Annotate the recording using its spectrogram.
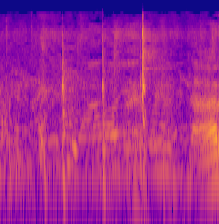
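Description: Cleaver chopping pork on a wooden block: about five sharp, irregularly spaced chops.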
